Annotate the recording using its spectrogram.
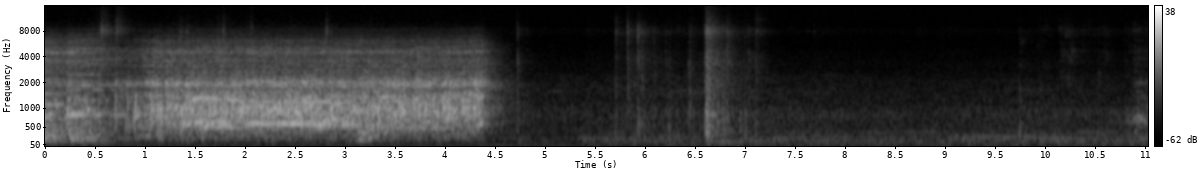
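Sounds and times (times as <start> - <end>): voice from tv clip: 2.8 - 4.5.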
